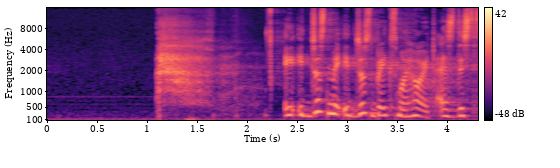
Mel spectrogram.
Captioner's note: sighs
